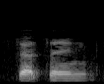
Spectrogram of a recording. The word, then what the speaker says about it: satsang: I understand you do something called satsang. How you pronounce that? I'm probably saying it again wrong. Satsang. What's that? – Satsang. Yeah.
